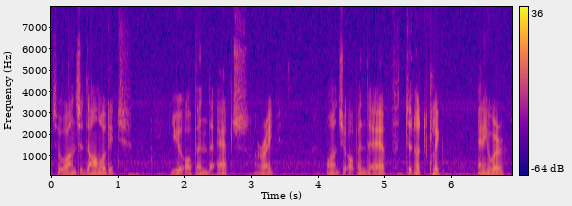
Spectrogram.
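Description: A man presenting an informal step-by-step software tutorial in a repetitive, instructional way, often checking in with short tags. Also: rumbling low, fairly even intonation, moderate pace, slight background noise.

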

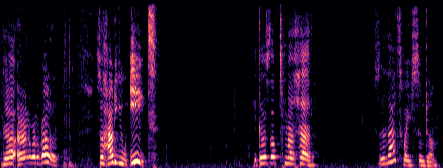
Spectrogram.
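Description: A woman voicing plush toys in an improvised toy skit, playful with rapid back-and-forth lines. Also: high-pitched. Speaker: plush video maker voicing all the toys. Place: carpeted bedroom floor.

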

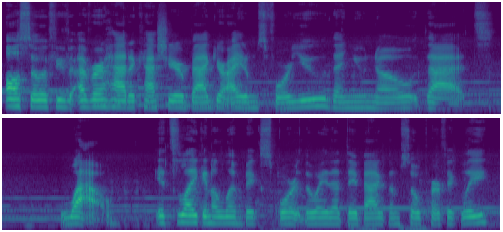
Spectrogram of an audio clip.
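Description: A woman's voice: deep voice, steady tone, normal speed, fairly bright tone, reverberant, soft background music. A young woman from Puerto Rico chatting casually as a vlogger at home, upbeat and full of "like" and "um". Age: young adult. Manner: chatty, upbeat, lots of fillers like "like" and "um". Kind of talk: casual vlog chat and voice-over. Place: small home kitchen, indoors.

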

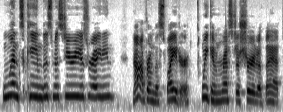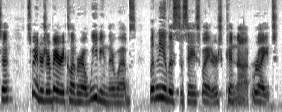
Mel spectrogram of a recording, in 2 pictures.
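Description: A woman voicing a formal, booming male fairground announcer in a storybook, with a pompous, declamatory delivery. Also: a little slow, pushed and bright. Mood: grand, ceremonious. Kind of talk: storybook character read aloud.

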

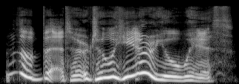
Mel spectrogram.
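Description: A crafty, hungry wolf from a fairy tale, acted out by a woman reader. He draws his words out slowly and schemes as he talks. The sound is dry. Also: on the high side, huge pitch swings, a little mellow, no room sound, exaggerated voice. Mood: coaxing. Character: sly wicked male wolf, hungry and crafty.

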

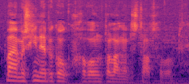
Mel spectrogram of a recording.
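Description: A man's voice: medium pitch, very animated, rapid-fire, pushed and bright. An actor playing a polite but uneasy man visiting someone, reserved and hesitant, in a naturalistic radio drama. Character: guarded, polite male guest, evasive and uneasy. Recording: noisy old radio drama recording.

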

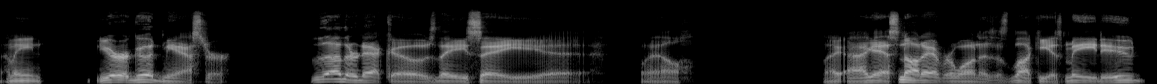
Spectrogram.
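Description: A man playing a scruffy, insecure slacker catboy pet in a comedic audio roleplay, with a halting, mumbly dude drawl. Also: a bass voice, creaky, bright, forceful tone, no echo, clean studio sound, exaggerated voice. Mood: self-deprecating, resigned.

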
